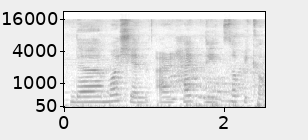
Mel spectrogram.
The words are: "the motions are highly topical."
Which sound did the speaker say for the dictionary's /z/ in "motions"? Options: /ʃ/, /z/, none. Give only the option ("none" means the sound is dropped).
none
